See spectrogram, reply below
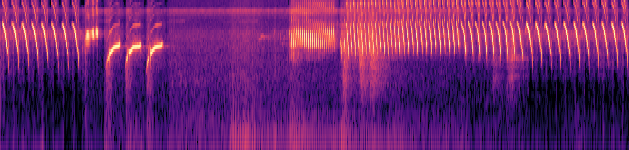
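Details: Canary song from a champion bird: quick falling trill notes and a few hooked whistles, then a short pause with low background sound. A buzzy burst leads into a long, rapid, evenly pulsed trill.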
